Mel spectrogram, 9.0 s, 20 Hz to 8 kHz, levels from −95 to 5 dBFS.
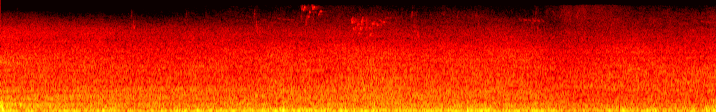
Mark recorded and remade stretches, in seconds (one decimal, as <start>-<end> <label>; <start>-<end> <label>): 0.0-9.0 recorded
